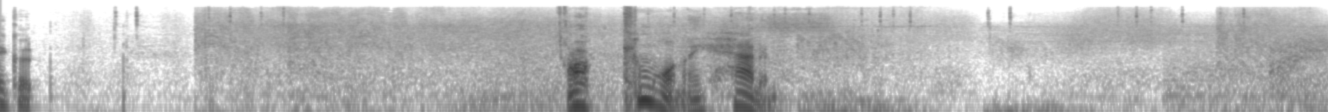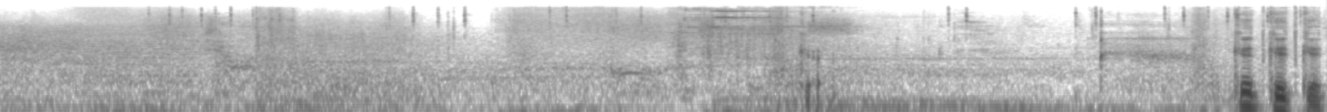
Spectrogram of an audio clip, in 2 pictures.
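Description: Game spell effects whoosh and crackle.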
